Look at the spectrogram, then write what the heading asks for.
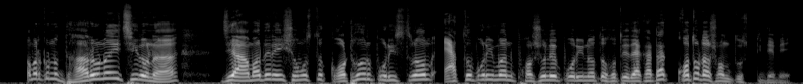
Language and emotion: Bengali, surprised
